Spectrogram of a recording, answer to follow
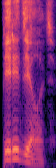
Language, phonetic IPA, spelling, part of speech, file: Russian, [pʲɪrʲɪˈdʲeɫətʲ], переделать, verb, Ru-переделать.ogg
- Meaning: 1. to make over, to alter (to change the form or structure of) 2. to do anew, to rework 3. to do in large quantities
